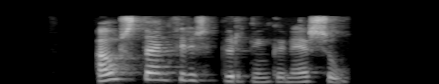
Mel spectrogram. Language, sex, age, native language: Icelandic, female, 30-39, Icelandic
